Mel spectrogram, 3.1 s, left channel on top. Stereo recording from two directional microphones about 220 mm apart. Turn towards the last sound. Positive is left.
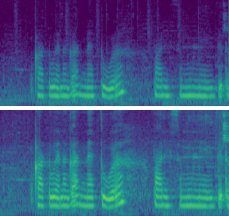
turn(degrees=-5)  # may be behind; listen again after turning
